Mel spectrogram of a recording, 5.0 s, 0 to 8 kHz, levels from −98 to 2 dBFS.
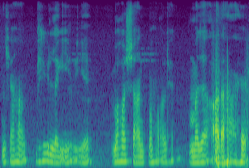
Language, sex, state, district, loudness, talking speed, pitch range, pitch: Hindi, male, Madhya Pradesh, Bhopal, -23 LUFS, 155 wpm, 110-125 Hz, 115 Hz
